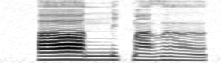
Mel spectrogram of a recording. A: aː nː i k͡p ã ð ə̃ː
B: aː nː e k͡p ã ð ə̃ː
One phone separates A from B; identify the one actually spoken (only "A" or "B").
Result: A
